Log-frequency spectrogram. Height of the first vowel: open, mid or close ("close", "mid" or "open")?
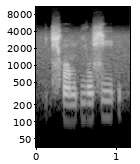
mid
